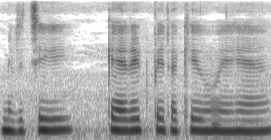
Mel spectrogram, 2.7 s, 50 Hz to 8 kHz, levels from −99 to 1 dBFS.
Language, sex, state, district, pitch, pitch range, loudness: Hindi, female, Chhattisgarh, Bilaspur, 190 Hz, 185-195 Hz, -26 LUFS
